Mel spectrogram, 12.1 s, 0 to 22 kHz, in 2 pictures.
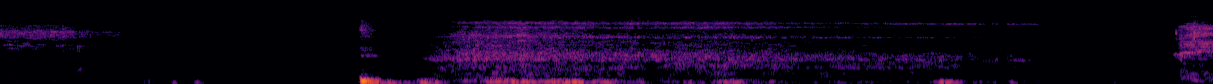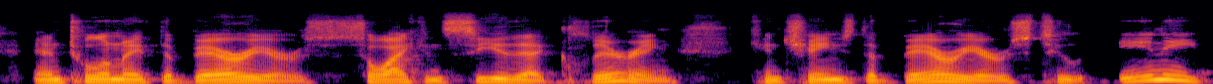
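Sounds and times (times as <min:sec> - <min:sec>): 
breath drawn in sharply: 0:02.1 - 0:05.1
speech: 0:06.2 - 0:12.1.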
